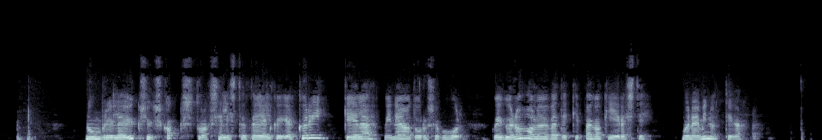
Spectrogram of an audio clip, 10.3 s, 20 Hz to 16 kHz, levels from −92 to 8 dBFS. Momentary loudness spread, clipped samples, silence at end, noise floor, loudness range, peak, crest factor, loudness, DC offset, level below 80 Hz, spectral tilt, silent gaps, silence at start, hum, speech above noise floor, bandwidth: 12 LU; under 0.1%; 0.85 s; -68 dBFS; 1 LU; -2 dBFS; 16 dB; -18 LUFS; under 0.1%; -64 dBFS; -6.5 dB/octave; none; 0.2 s; none; 50 dB; 9 kHz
